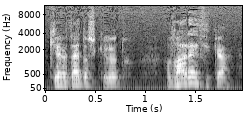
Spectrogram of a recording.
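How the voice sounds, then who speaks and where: Male storyteller, husky tone, lively up-and-down delivery in short phrases. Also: a little high. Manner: lively, animated, pausing between short phrases. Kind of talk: storytelling to listeners.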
